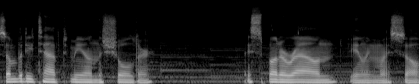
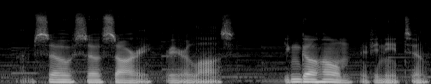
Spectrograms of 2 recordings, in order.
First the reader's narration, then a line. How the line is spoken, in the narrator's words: my boss said calmly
